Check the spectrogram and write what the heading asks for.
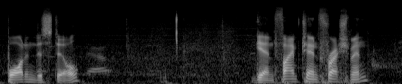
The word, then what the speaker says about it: Bawden-Distill: That's 4 syllables if you're counting. Yes, Bawden-Distill. I'm pretty sure I'm pronouncing that the right way.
